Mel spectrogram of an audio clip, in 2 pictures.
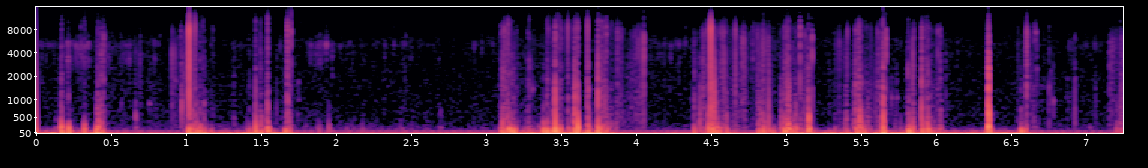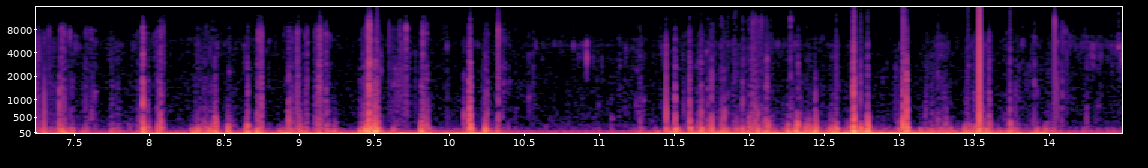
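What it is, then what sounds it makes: Silicone ear model scraped with a metal pick. A curved metal pick scrapes the canal rim of a soft silicone ear model, recorded very close. Irregular crackling scrapes and sharp clicks come in uneven bursts over a heavy low rumble, with brief bright snaps cutting through.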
